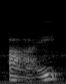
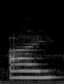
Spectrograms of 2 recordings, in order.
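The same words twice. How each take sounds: First: The pitch dips down then rises. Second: The pitch stays level and flat. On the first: "you lower and raise your voice" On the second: "on the first tone"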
